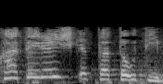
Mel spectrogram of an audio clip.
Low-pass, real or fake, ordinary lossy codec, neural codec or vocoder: 7.2 kHz; real; MP3, 24 kbps; none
